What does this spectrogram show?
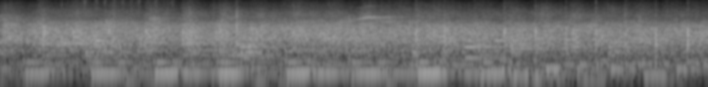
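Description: A crowd claps steadily and loudly for several seconds for a band, at the end of a Nacional Rock radio programme: a dense wash of overlapping hand claps with no voices rising above it.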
